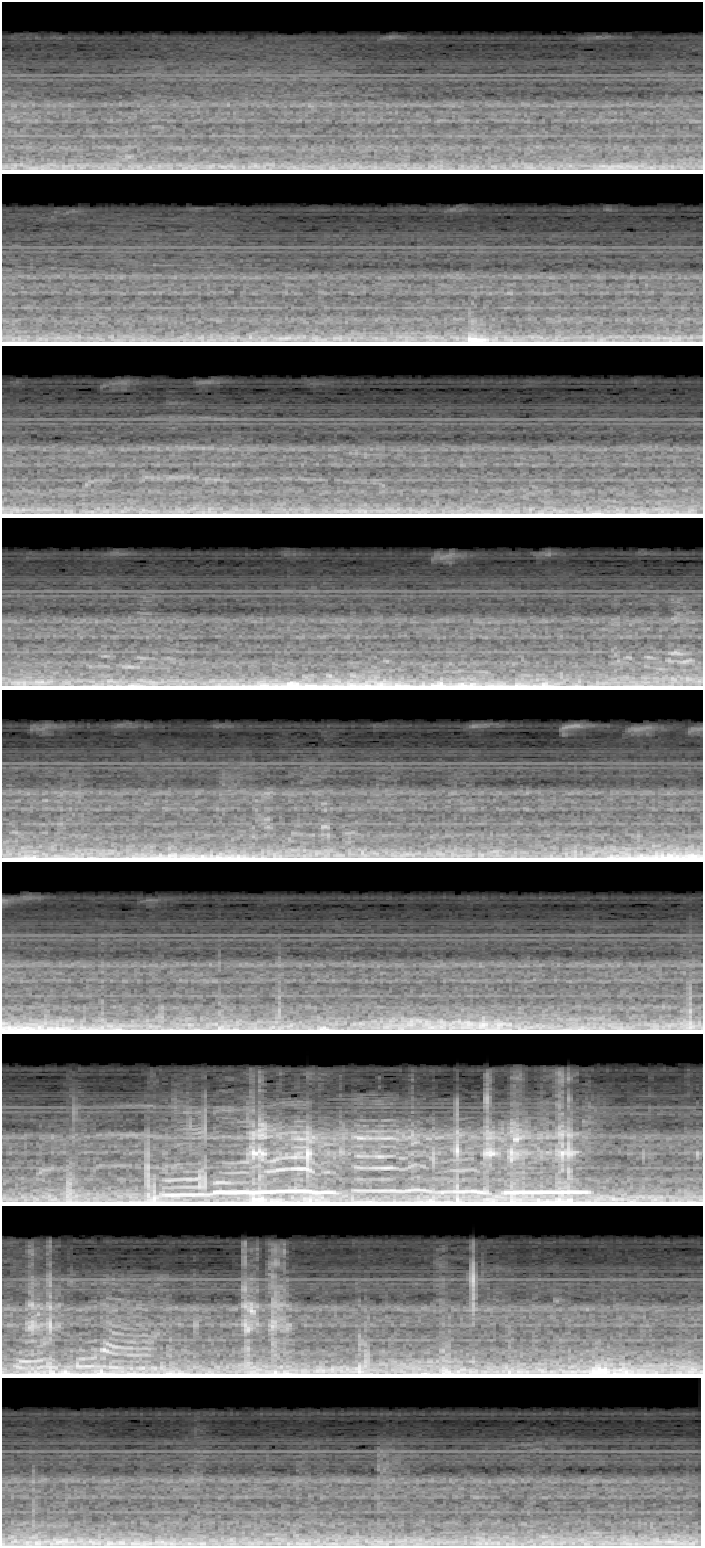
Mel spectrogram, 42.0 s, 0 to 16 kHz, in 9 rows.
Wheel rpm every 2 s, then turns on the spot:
0, 0, 0, 0, 0, 0, 0, 0, 0, 0, 0, 0, 0, 0, 0, 0, 0, 0, 0, 0, 0.
none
